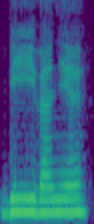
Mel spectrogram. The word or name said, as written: bývanie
